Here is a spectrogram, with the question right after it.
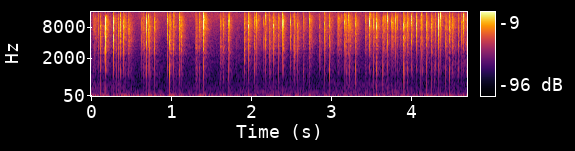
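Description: Long acrylic nails scratch the textured shell of a hollow plastic galaxy moon lamp. The result is a dense run of quick, dry, crackly scratches with many sharp bright ticks over a low, steady rumble. The sound stays quiet and close throughout.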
